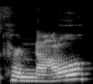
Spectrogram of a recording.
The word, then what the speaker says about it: Kernodle: Xana, I think it was Kernodle, I believe is how you would have pronounced it, which is 20, when she was 20 years old.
